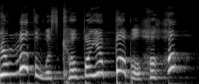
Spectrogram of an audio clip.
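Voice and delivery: squeaked out high and bouncy. Repeating the sentence after a listener's reaction, in a Mickey Mouse voice. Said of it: "that animal is Mickey Mouse".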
